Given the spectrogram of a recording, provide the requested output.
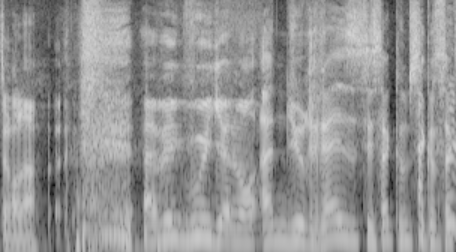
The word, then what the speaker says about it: Durez: Avec vous également, Anne Durez, c'est comme ça que ça se prononce.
